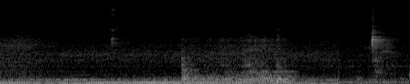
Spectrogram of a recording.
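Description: Small handling clicks and a short rustle as the valve of a liquid-fuel camping stove is turned closed by hand, over a steady low hum.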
